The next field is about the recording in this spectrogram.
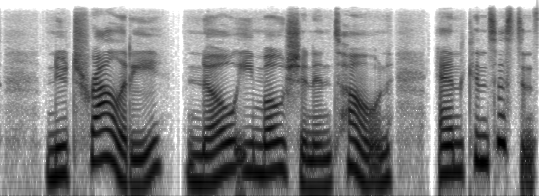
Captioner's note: no emotion in tone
